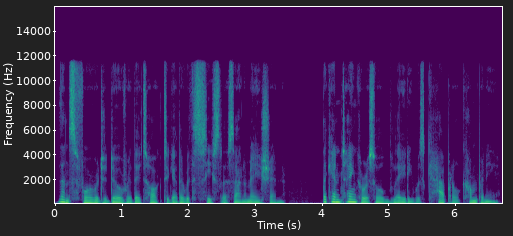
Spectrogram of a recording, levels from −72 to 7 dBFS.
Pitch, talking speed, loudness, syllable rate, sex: 125 Hz, 145 wpm, -21 LUFS, 5.9 syllables/s, female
